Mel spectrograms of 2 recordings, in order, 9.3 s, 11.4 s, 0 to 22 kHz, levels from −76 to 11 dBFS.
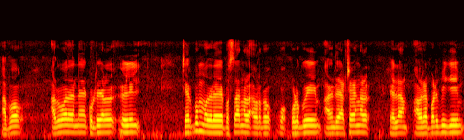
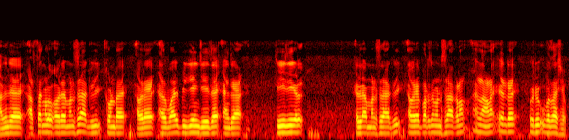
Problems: none marked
